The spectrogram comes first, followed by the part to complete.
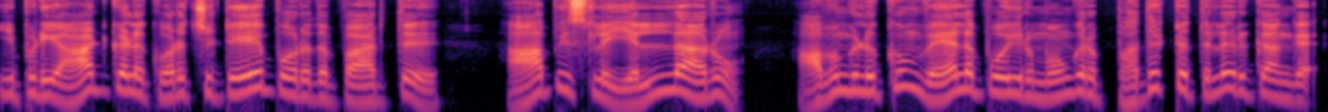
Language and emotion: Tamil, sad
